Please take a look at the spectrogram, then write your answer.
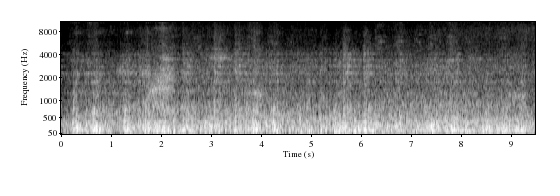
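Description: Royal Mail train running from Shieldsmere Mail Terminal to Warrington rumbles past close by, with a loud, steady roar and clickety-clack of wheels throughout.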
